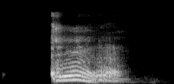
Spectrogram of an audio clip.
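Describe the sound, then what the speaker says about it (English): A single harsh cough or throat-clear, close and short, bursting out of silence and fading quickly. "I've been needing to cough"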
